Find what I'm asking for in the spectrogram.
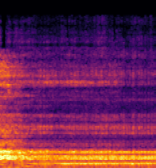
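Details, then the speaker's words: Nitro RC engine being tuned on the bench after a steady idle: on throttle its high, buzzy pitch sags and settles rather than climbing crisply, loading up because it is running rich. "it does idle steadily but then I get on the gas and it still seems that the engine is loading up that it's Rich so you can hear it"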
